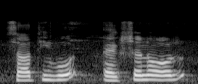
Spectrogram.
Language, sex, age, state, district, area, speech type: Urdu, male, 30-45, Uttar Pradesh, Rampur, urban, spontaneous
